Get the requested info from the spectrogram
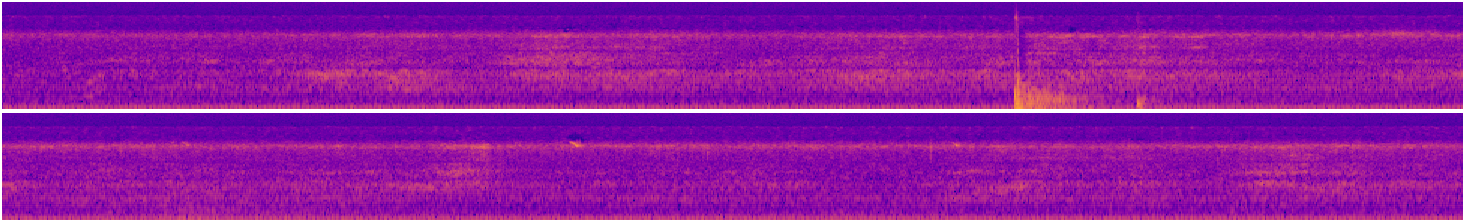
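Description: Steady low drone of a tracked multiple rocket launcher's engine running. About seven seconds in comes one sharp, loud bang that dies away quickly, then a second, smaller bang just under a second later.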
